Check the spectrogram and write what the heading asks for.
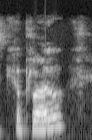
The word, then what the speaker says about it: KPLO: little more of an unpronounceable acronym it's kaplow kplo the career Pathfinder Luna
